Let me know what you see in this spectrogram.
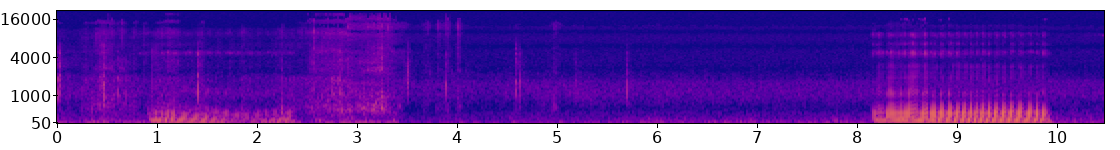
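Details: Loud, rattling snorts on two breaths separated by a quiet stretch, noisy snoring through a narrowed airway, from a sleeping French Bulldog: snoring.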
